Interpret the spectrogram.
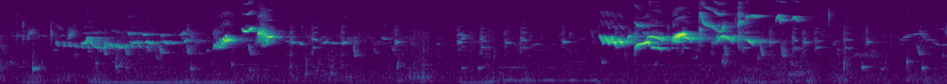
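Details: Ground thrush singing actively inside an aviary: two loud bursts of warbled, squeaky whistles a few seconds apart, with scattered faint chirps and low hums between them.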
